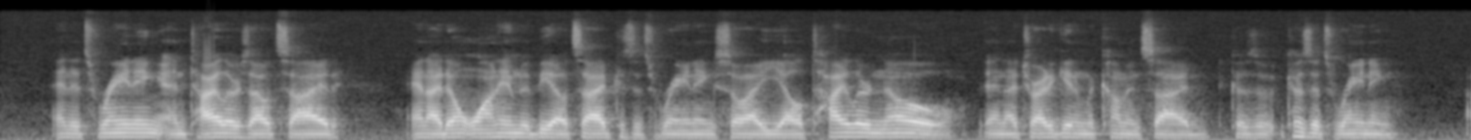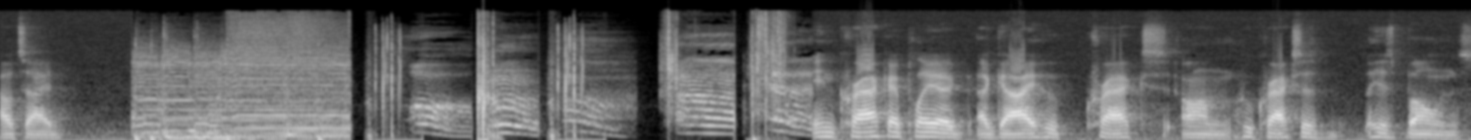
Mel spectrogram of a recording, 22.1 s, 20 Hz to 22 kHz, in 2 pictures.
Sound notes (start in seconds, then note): 12.0 rock music; 13.9 crack, with moaning noise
